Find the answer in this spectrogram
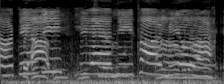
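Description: Two toddlers singing together in three phrases, with long held notes that glide up and down.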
